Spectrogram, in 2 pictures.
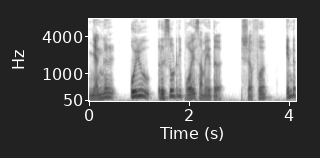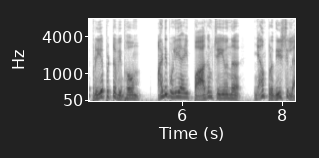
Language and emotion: Malayalam, surprised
